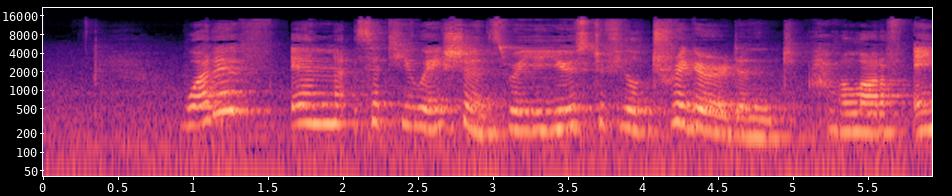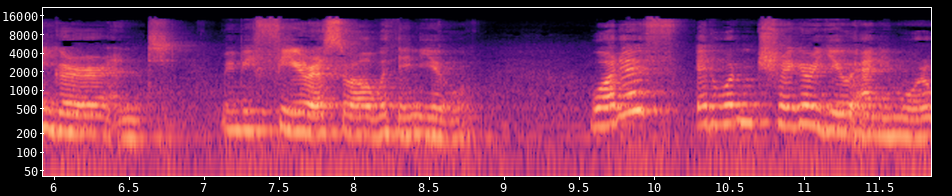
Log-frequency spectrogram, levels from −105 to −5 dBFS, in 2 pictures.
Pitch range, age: 200-270 Hz, 30-49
